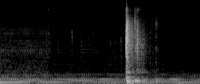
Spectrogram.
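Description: One sharp click a little over a second in, over soft, steady background music.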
